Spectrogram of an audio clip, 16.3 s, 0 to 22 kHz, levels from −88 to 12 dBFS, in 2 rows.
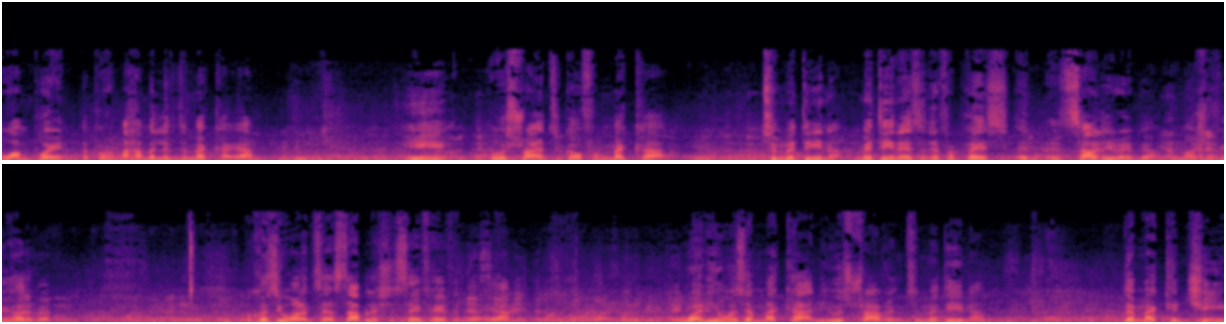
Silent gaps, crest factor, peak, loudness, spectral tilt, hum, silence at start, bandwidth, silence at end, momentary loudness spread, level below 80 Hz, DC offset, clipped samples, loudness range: none; 20 dB; -4 dBFS; -23 LUFS; -4.5 dB/octave; none; 0 s; 15.5 kHz; 0 s; 11 LU; -68 dBFS; under 0.1%; under 0.1%; 2 LU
